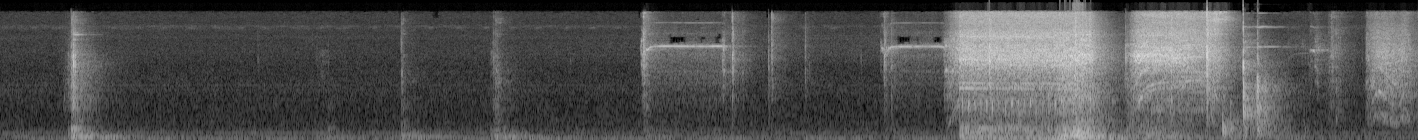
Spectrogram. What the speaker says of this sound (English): I'm going to drill down through there.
